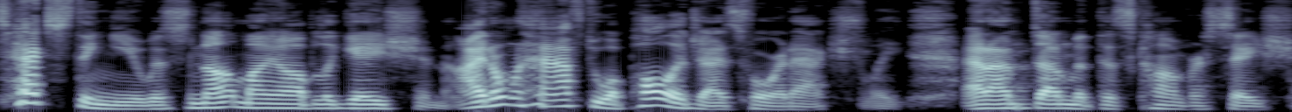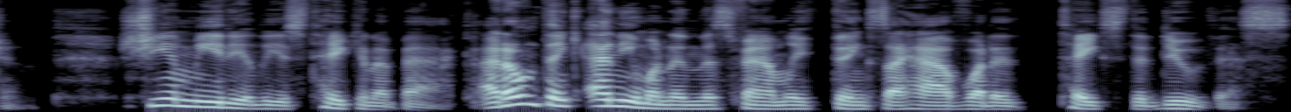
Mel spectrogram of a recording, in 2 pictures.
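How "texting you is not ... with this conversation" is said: ordinary talk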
